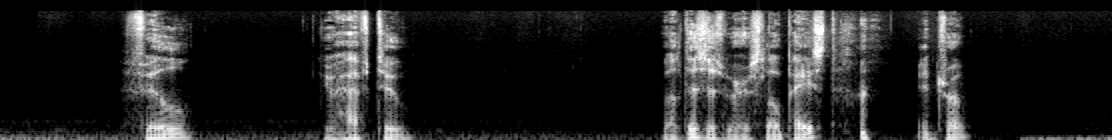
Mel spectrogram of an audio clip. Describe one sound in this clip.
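A man speaks in short phrases close to a microphone.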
